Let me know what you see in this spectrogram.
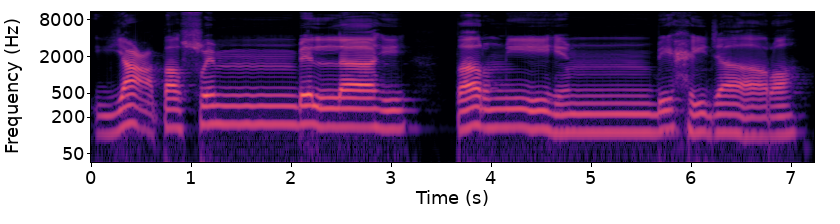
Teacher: If meme has a sukoon on it and the next letter is ba, we apply gunna on that meme. So gunna applies two times.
